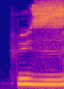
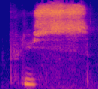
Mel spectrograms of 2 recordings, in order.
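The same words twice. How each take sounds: First: The final s is sounded as a z. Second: The final s is sounded as an s. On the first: A word starting with a vowel follows. "on entend plus intelligent. On fait la liaison" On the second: It names an advantage, a positive addition. "C'est pourquoi on dit plus"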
